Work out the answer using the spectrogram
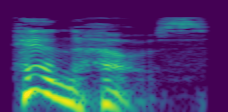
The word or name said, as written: henhouse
